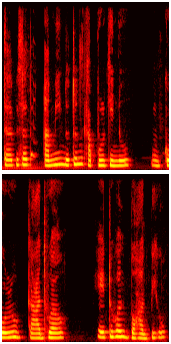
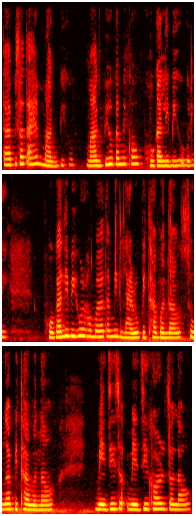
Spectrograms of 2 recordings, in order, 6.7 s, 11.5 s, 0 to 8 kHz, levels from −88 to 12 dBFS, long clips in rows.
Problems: none marked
